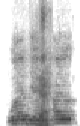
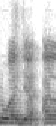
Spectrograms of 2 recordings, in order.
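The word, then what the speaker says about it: وجعل: kalimat membacanya anam anam wajaal jangan wajaal tapi waja'al harus jelas ainnya coba lagi in hua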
